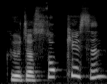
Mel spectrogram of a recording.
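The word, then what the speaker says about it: socket: I was one dry socat은 소켓이 아니라 싸게 턱을 좀 벌려서 발음해 주시면 더 정확하게 소리 내실 수 있어요 쿠드로 바꿔서 얘기해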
